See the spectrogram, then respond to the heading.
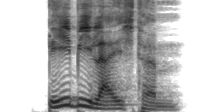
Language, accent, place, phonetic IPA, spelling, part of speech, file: German, Germany, Berlin, [ˈbeːbiˌlaɪ̯çtəm], babyleichtem, adjective, De-babyleichtem.ogg
- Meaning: strong dative masculine/neuter singular of babyleicht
